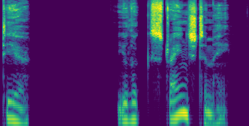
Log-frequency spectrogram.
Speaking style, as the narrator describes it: faltered Bess

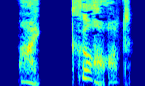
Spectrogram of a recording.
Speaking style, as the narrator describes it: I whispered

